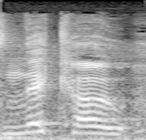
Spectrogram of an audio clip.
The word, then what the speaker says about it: Niko: wrong i can't believe it's nico not nico i don't know how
